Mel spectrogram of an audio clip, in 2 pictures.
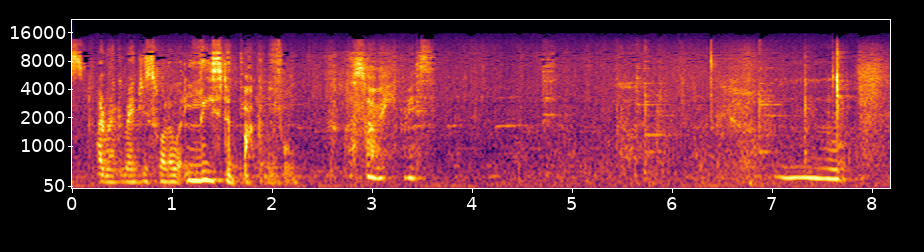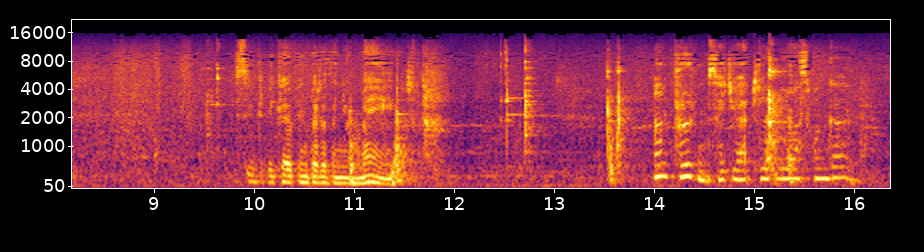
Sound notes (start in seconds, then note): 7.5 kisses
